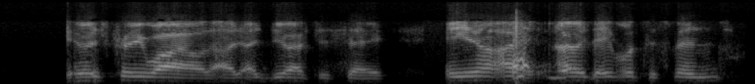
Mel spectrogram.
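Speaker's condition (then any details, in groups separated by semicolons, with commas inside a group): Cerebral palsy; mild cerebral palsy, diagnosed at age 3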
